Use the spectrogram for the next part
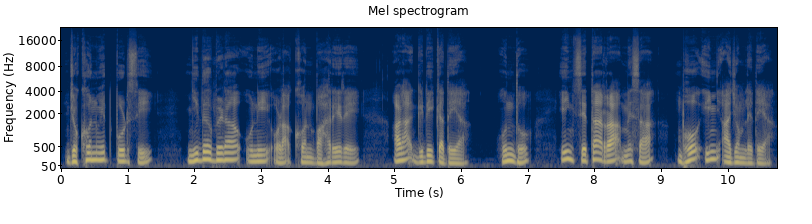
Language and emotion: Santali, sad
